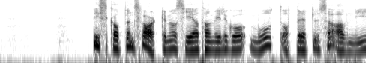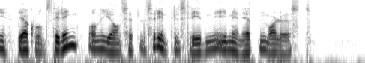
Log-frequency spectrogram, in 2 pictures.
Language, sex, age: Norwegian, male, 59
